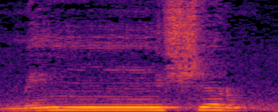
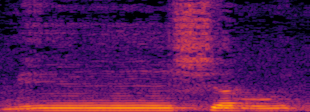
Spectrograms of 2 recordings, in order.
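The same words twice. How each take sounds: First: The n is clipped with no nasal hum. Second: The n is hidden in a prolonged nasal hum. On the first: The speaker calls it wrong. "tak nak begitu" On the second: The speaker calls it right. "tengok dia sebut macam mana?"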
